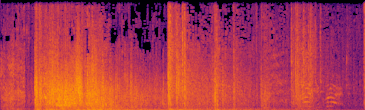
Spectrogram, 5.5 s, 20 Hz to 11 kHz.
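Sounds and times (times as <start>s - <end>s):
cruise missile strike explosion in a military shooter video game: 0.5s - 3.9s.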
